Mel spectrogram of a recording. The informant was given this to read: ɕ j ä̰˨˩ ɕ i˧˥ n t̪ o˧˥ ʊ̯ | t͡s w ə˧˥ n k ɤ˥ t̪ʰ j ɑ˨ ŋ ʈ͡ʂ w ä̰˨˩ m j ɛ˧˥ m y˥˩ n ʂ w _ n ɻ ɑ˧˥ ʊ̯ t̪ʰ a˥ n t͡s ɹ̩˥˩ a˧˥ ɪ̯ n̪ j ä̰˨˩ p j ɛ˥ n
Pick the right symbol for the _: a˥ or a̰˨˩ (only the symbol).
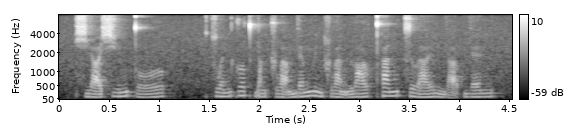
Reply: a̰˨˩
